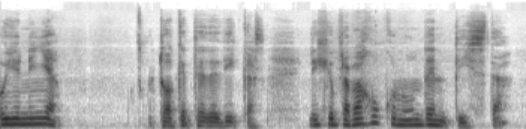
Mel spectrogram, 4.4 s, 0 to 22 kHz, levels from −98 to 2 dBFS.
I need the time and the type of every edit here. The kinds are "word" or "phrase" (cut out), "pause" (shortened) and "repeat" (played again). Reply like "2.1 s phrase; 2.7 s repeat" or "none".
2.8 s word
